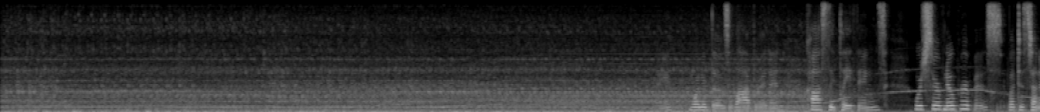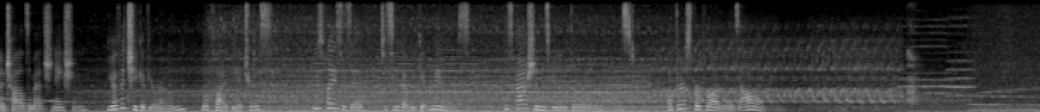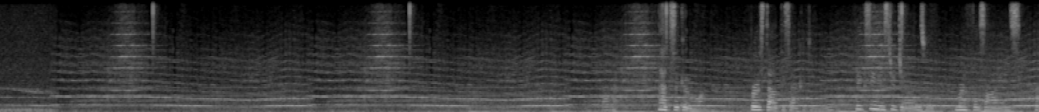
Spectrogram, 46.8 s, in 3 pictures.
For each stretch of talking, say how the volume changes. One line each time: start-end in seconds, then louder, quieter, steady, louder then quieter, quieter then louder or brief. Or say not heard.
9.8-27.1 steady
40.2-46.7 quieter then louder.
